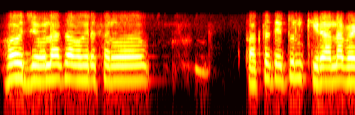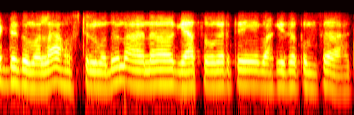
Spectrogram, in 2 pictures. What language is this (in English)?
Marathi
